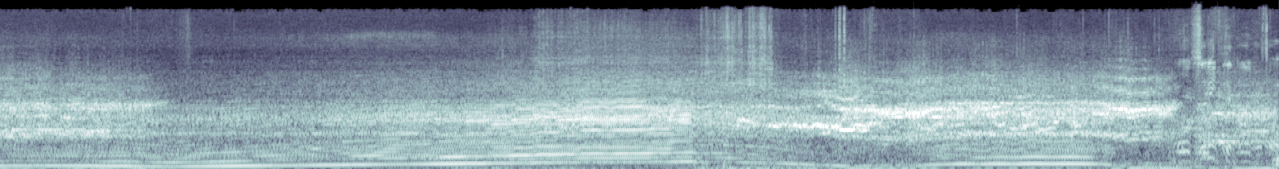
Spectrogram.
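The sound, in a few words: car drifting and skidding with e-brake and countersteer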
